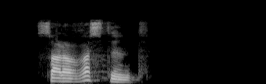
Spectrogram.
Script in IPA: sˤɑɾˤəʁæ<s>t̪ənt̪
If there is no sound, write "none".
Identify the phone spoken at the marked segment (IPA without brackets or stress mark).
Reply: s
